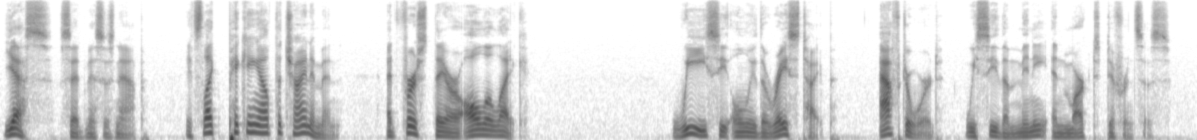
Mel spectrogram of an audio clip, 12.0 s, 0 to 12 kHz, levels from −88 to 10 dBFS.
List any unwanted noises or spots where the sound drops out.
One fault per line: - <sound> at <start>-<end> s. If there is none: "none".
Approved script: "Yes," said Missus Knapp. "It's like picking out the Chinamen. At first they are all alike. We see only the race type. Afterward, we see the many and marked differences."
none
